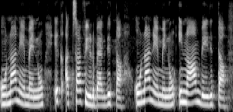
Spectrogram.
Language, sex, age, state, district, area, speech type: Punjabi, female, 18-30, Punjab, Jalandhar, urban, spontaneous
